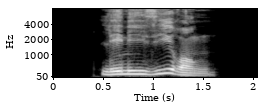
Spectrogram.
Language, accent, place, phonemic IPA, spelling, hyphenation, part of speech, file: German, Germany, Berlin, /leniˈziːʁʊŋ/, Lenisierung, Le‧ni‧sie‧rung, noun, De-Lenisierung.ogg
- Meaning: lenition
